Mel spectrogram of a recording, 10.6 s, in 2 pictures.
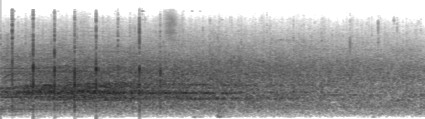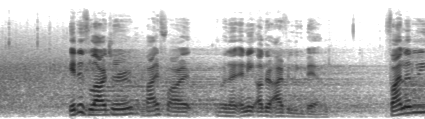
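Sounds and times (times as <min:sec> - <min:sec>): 
audience applause for marching band: 0:00.0 - 0:06.4
speech: 0:06.2 - 0:09.5, 0:10.2 - 0:10.6.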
